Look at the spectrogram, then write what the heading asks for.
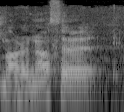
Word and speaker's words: Maranatha: Maranatha is the oldest Christian prayer. St. Paul ends the first letter to the Corinthians with it. It means, "Come, Lord." And we say it as 4 syllables, Ma, Ra, So what is Click Na, Up?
